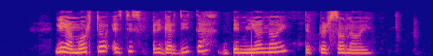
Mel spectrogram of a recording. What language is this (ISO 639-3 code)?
epo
